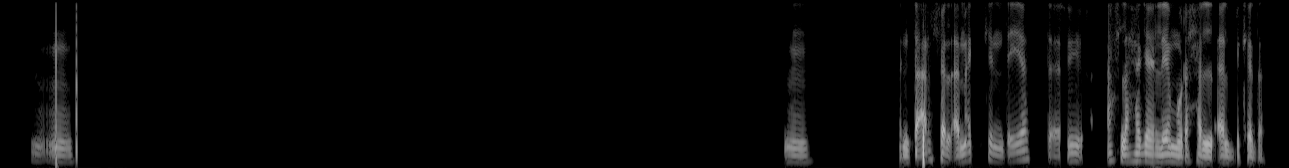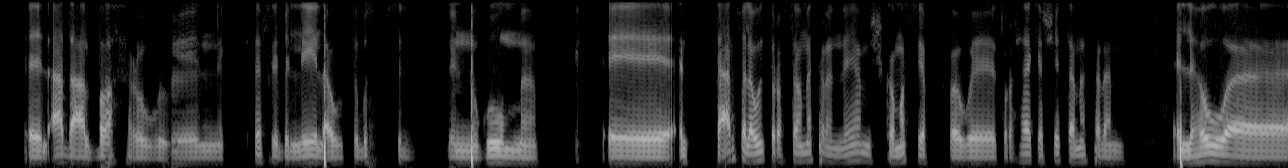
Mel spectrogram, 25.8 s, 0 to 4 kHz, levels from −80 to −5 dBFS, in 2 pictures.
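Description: At 0.56 to 0.79 s there are two loud pops in quick succession, peaking roughly 20 dB above the speech, with the talking continuing underneath. Single loud pops follow at 9.23 to 9.26 s (about 25 dB), 16.14 to 16.16 s (about 20 dB), 17.61 to 17.63 s (about 25 dB) and 24.70 to 24.72 s (about 25 dB). Each is a sharp, brief transient sitting on top of the audio. The likely cause is a voltage step or pulse from a switch, connector, static discharge or driver glitch, shaped by the downstream circuitry into a pop.

At 10.6 s the speech skips ahead. Roughly a second of audio is missing, and the material on either side is butted together with no gap or fill. This is consistent with a stretch being discarded, in transit or by an overflowing jitter buffer, while later audio was already queued. The sudden jump cuts the speech off mid-flow.

From 12.11 to 14.48 s a jitter buffer speed-up runs the speech at about 122% of normal rate while the pitch stays put. 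The receiver, holding more audio than its target, repeatedly removed short pitch-period-sized pieces, about half a second in total, to bring the delay back down. The passage sounds hurried.

Throughout, the G.711 A-law call path band-limits the audio, leaving nothing above 4 kHz.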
